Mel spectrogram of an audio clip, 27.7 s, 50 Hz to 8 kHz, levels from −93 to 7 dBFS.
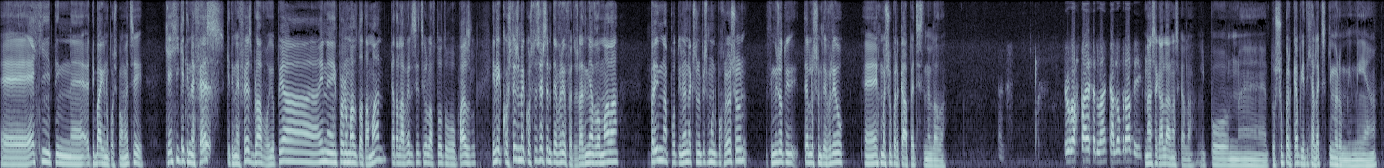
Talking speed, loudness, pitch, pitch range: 155 wpm, -13 LUFS, 145 Hz, 120-165 Hz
